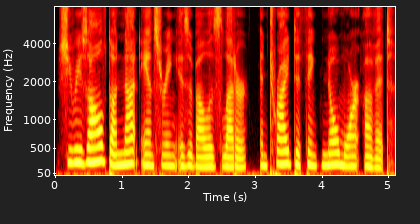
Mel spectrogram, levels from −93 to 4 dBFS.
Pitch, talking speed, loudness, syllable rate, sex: 195 Hz, 175 wpm, -18 LUFS, 4.8 syllables/s, female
